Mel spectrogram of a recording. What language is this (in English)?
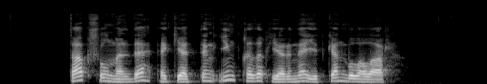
Bashkir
